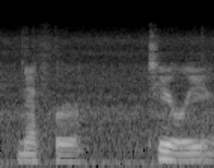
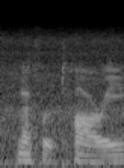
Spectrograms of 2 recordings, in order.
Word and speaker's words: Nefertari: So Nefertiri, or Nefertari, depending on how you say it.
